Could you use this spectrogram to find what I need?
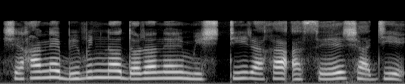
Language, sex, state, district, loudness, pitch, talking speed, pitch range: Bengali, female, Assam, Hailakandi, -15 LUFS, 270 Hz, 105 wpm, 255-290 Hz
